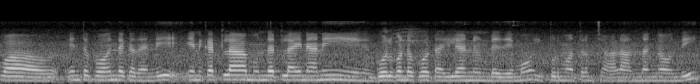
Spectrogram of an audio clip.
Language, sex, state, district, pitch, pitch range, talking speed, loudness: Telugu, female, Telangana, Nalgonda, 195 Hz, 180-205 Hz, 155 wpm, -19 LUFS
